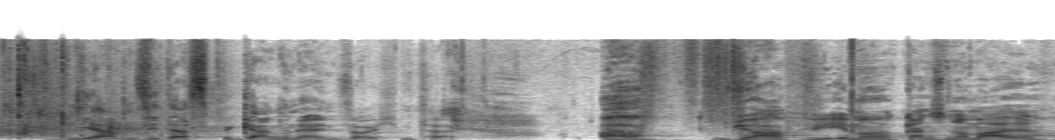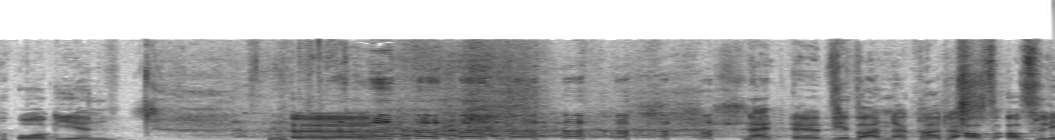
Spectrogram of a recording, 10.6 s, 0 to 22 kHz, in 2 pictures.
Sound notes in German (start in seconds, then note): 6.4 Lachen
